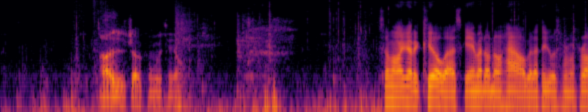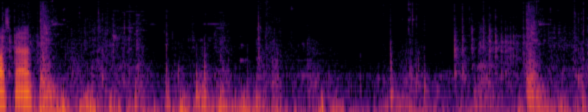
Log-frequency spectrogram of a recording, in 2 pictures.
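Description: A metal shield clanks as it is unfolded and set down.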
